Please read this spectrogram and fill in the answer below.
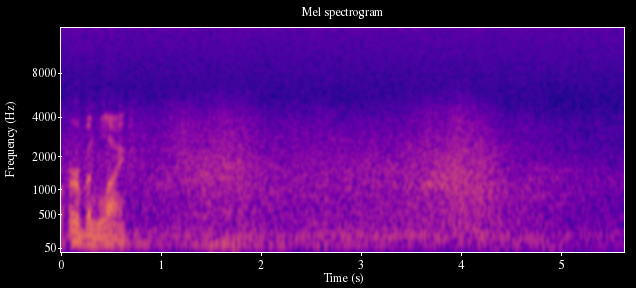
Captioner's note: traffic sounds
